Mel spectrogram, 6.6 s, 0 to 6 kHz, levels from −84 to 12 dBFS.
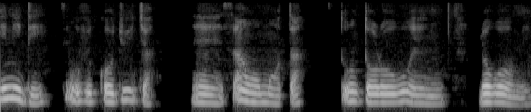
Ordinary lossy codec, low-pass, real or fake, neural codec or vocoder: none; 5.4 kHz; real; none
